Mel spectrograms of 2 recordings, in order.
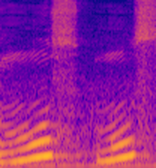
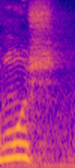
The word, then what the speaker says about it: mousse: Par exemple, quand on dit mousse, ils disent mouche.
